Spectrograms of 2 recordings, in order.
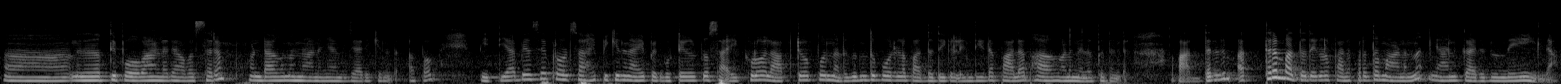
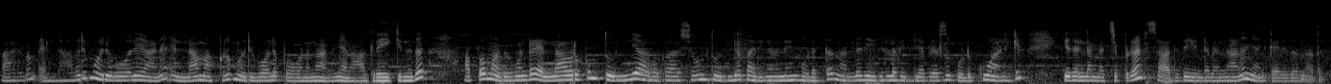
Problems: background sounds at intervals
